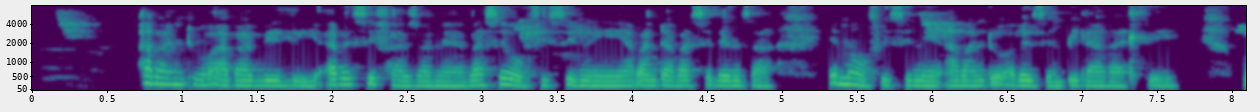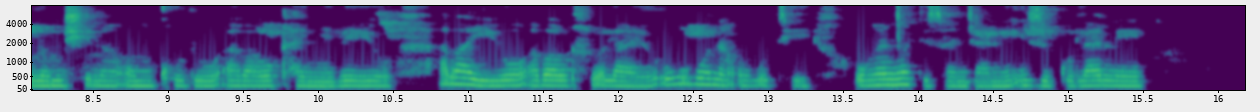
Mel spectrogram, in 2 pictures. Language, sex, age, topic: North Ndebele, female, 36-49, health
